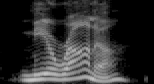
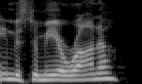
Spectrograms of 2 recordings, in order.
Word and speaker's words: Miorana: However, Mr. Marion uh, Miarana, Maybe that's how you say it M I O R A N A, Mr. Miorana.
